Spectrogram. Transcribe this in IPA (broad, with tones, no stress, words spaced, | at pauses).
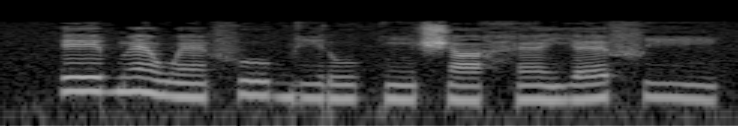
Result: e˦bɛ̃˦˨wɛ̃˨ fu˧bi˨ ɾu˨kĩ˨ʃã˨ hɛ̃˨jɛ˨˦ fi˦˨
